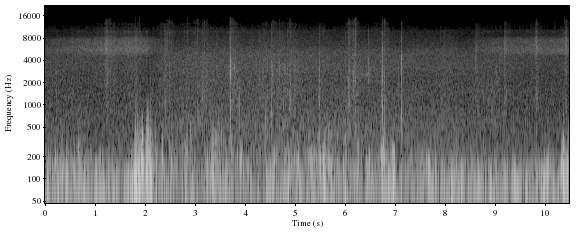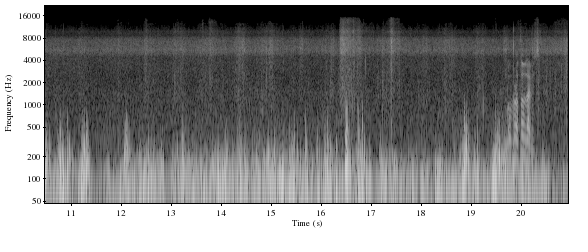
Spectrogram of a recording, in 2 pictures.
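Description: Footsteps crunch on dry forest ground.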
